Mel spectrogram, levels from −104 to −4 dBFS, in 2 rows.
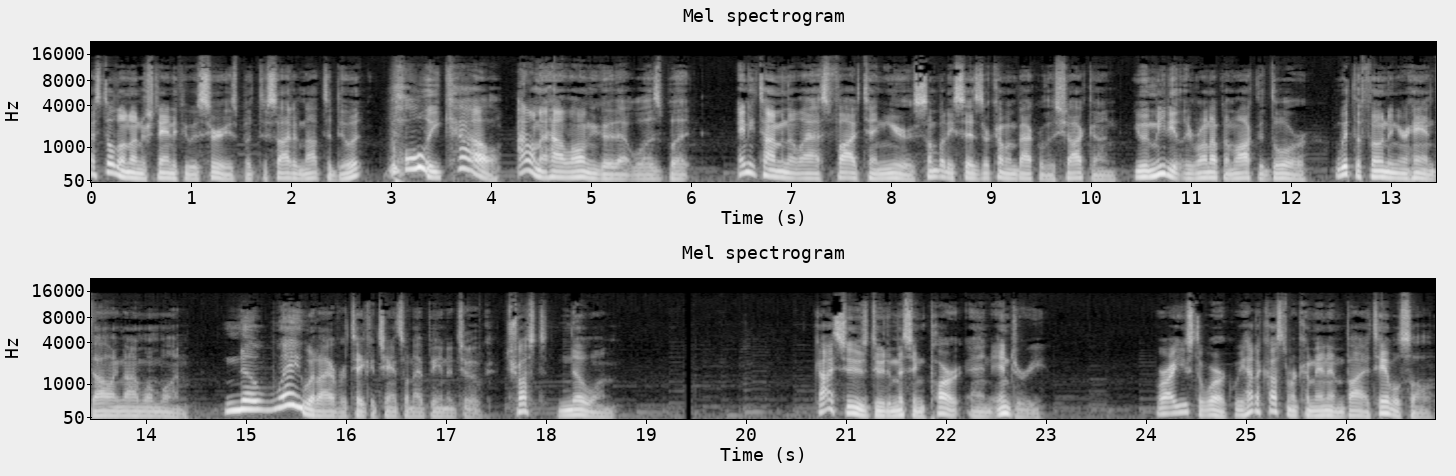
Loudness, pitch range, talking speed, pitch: -20 LUFS, 85-125 Hz, 215 wpm, 100 Hz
